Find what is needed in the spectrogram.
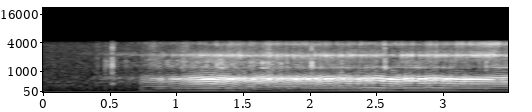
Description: Once again I caught my friend snoring like a cow.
